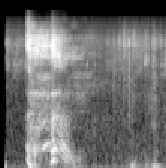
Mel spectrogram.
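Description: A person clearing their throat once, a short rough sound lasting well under a second.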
